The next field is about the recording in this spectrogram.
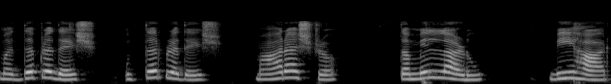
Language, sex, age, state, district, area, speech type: Marathi, female, 18-30, Maharashtra, Yavatmal, urban, spontaneous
